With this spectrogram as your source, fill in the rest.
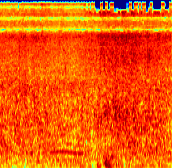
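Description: Sea water surges into the Thunder Cave at the Ovens sea caves near Lunenburg, Nova Scotia, a continuous wash of surf and wind noise with one dull low thump midway.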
